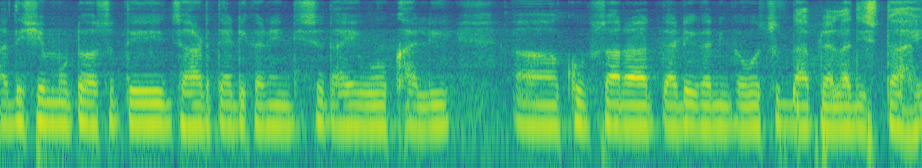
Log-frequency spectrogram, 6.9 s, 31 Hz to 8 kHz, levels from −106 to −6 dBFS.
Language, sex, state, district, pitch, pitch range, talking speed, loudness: Marathi, male, Maharashtra, Pune, 125 Hz, 125-130 Hz, 175 wpm, -19 LUFS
